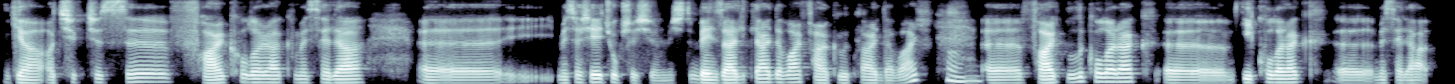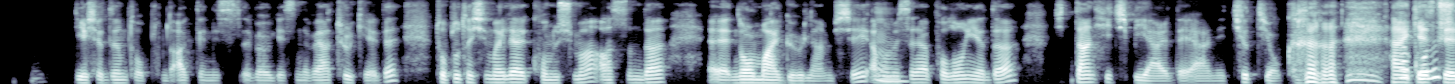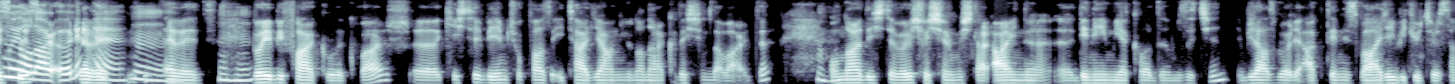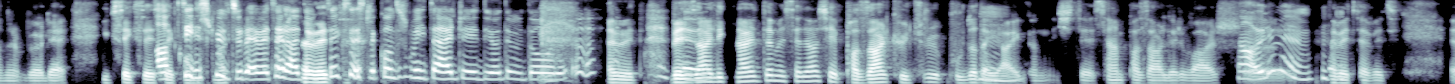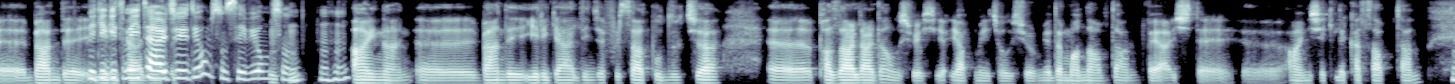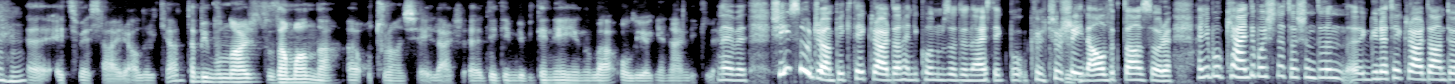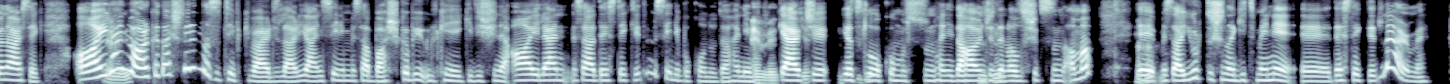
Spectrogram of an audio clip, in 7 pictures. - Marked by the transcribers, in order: other background noise; tapping; chuckle; other noise; chuckle
- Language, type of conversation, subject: Turkish, podcast, Kendi başına taşındığın günü anlatır mısın?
